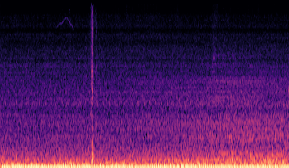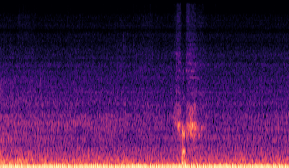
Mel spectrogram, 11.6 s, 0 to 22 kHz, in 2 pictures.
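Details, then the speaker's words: 2005 Nissan Altima 2.5 four-cylinder, 200,000 on the odometer, lumpy stumbling idle misfiring hard when revved: P0301 on cylinder 1 and cylinder 4 also misfiring, traced to bad valve cover tube seals. "we rev it up a little bit oh yeah she's misfiring really good right there"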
